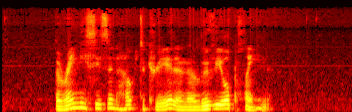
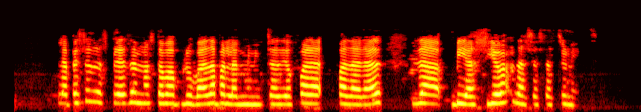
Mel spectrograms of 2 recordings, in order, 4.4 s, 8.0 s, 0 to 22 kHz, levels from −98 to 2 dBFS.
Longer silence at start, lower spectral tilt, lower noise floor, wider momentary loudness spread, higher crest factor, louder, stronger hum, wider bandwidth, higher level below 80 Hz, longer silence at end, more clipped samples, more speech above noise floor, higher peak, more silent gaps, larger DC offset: about the same, 0.7 s vs 0.75 s; first, -6.5 dB/octave vs -3.5 dB/octave; second, -60 dBFS vs -82 dBFS; second, 8 LU vs 11 LU; about the same, 16 dB vs 16 dB; second, -22 LUFS vs -17 LUFS; neither; first, 16.5 kHz vs 7.6 kHz; first, -56 dBFS vs -72 dBFS; first, 1.05 s vs 0.85 s; neither; second, 39 dB vs 64 dB; second, -6 dBFS vs -2 dBFS; neither; neither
